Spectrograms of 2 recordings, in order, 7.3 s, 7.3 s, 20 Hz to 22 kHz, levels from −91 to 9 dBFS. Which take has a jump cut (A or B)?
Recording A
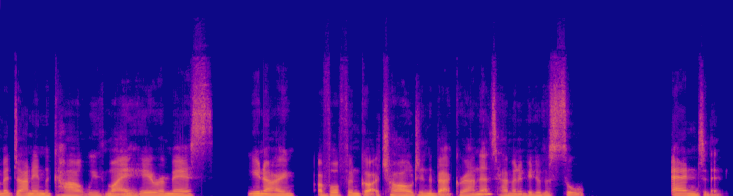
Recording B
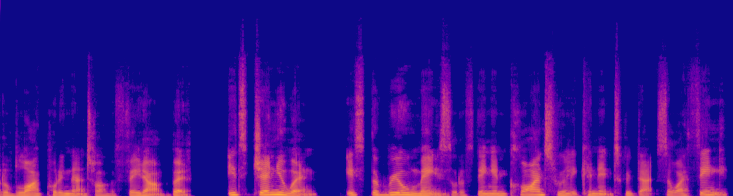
B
